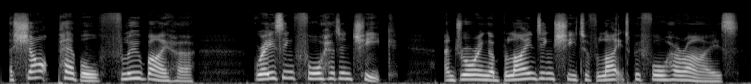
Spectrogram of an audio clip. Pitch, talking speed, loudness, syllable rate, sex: 220 Hz, 160 wpm, -18 LUFS, 4.5 syllables/s, female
